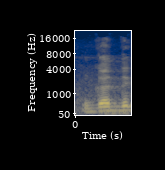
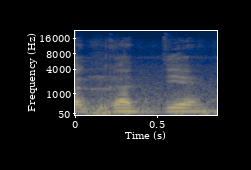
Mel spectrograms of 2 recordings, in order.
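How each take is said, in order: First: गद्य said as "gadd", without the y; गद्य with a bare d; wrong pronunciation. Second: गद्य said as "gad-dya", with a y glide; गद्य drawn out with a clear "dya"; correct pronunciation. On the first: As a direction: drop the y glide in गद्य. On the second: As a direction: sound the y after d in गद्य. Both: Shown as a demonstration. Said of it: "आपको शुद्ध पढ़ूंगा".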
